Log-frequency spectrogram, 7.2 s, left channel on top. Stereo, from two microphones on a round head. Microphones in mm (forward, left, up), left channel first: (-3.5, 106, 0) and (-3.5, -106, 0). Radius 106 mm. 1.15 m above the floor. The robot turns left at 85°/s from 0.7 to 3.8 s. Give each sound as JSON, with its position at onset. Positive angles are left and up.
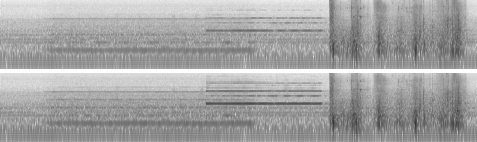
{"t": 3.1, "sound": "a violin", "azimuth_deg": -55, "distance_m": 1.5}
{"t": 4.9, "sound": "a rattle", "side_deg": 15, "distance_m": 0.7}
